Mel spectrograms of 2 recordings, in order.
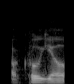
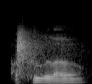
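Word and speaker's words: Orcollo: I was listening to the interviewers doing the Orculio and Yang match, and that's exactly how I pronounced his name. I've heard him called Orculo, but Orculio. Colo.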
